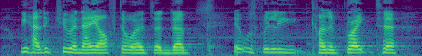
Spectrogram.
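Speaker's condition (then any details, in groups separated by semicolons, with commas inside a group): Cerebral palsy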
